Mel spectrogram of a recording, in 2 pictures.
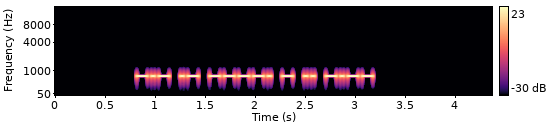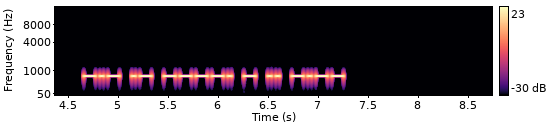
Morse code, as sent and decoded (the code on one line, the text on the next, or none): -.- .- ----. - .. -.-- / -.- .- ----. - .. -.--
KA9TIY KA9TIY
